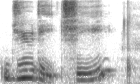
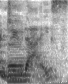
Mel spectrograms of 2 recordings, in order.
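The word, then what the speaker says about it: Giudice: So, the scenario is uh Teresa Judichi or Judice depending on how people want to pronounce it. It started off as Judice and at some point changed to Judichi. Yeah. Because it's like the the way that all of America says it and then the way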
